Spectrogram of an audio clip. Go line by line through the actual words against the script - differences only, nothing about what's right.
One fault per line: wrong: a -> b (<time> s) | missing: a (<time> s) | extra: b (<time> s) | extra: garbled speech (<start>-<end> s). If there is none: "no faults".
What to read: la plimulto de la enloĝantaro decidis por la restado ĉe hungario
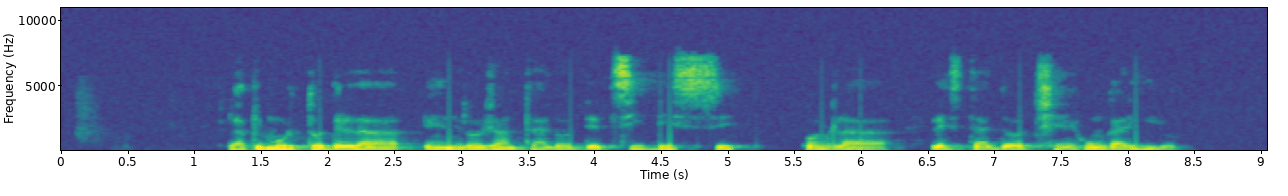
no faults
